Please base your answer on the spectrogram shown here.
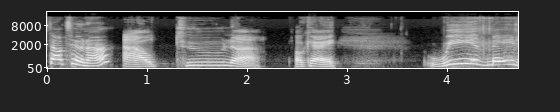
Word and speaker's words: Altoona: about other things okay Altuna it's pronounced Altuna Aluna okay we have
